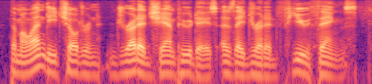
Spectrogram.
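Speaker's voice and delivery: plain reading voice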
